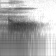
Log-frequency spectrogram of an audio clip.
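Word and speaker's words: knee: सीधा पढ़ा गया है नो। इसी तरह नोक, इसी तरह नी, नाइफ, नॉलेज, नीड, तो इन सभी वर्ड में आप देख सकते हैं यन से पहले के आया है इसलिए के साइलेंट है।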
